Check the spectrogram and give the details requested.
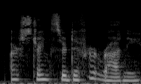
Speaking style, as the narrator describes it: Taylor told him gently

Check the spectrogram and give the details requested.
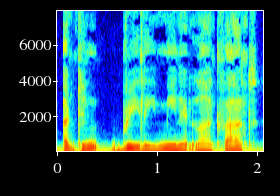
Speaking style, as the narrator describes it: mumbles Richard

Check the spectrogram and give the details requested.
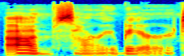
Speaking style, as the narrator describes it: he mutters, ashamed of himself

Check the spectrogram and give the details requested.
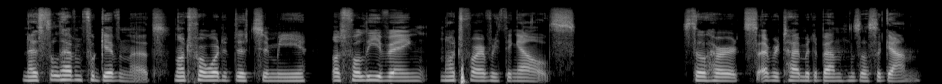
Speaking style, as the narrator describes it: Clint sighed

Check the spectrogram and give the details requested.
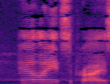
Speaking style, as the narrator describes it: the opera house owner said bitterly

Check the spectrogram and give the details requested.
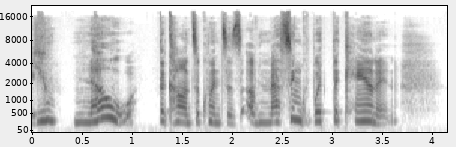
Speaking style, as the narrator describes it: Gwen hisses, frustrated

